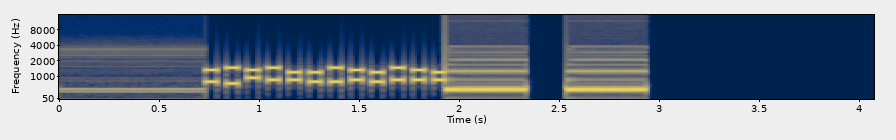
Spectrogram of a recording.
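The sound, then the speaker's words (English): A telephone call being placed by speed dial: a steady dial tone, then a rapid run of touch-tone dialing beeps, followed by two long buzzy ringing tones and the start of a third, loud and with no talk. “You know what? I've already got Amy on speed dial.”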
